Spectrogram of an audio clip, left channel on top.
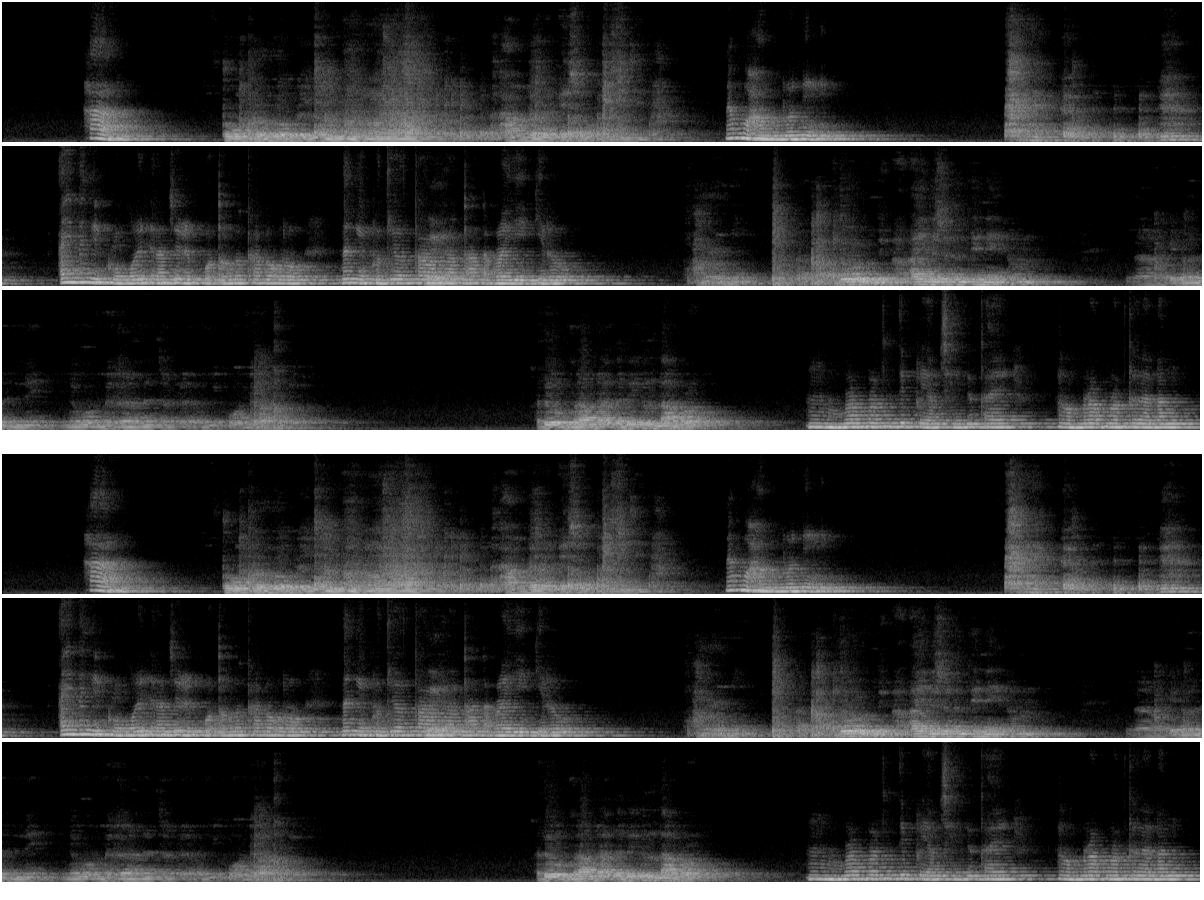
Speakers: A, on the left (about 60°); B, on the right (about 45°).
A: ꯍꯥꯥ
B: ꯇꯨꯝꯈ꯭ꯔꯕ꯭ꯔꯣ ꯀꯔꯤꯔꯣ ꯃꯤꯅ ꯋꯥ ꯉꯥꯡꯔꯒ ꯍꯪꯔꯒ ꯀꯩꯁꯨ ꯈꯨꯝꯗꯦꯅꯦ
A: ꯅꯪꯕꯨ ꯍꯪꯕ꯭ꯔꯣꯅꯦ
B: <unintelligible>
A: ꯑꯩ ꯅꯪꯒꯤ ꯀꯣꯜ ꯋꯥꯔꯤ ꯁꯅꯕꯁꯦ ꯔꯦꯀꯣꯔꯠ ꯇꯧꯔꯒ ꯊꯥꯔꯛꯎꯔꯣ ꯅꯪꯒꯤ ꯈꯣꯟꯖꯦꯜ ꯇꯥꯕ꯭ꯔꯥ
B: ꯌꯥꯏ
A: ꯇꯥꯗꯕ꯭ꯔꯥ ꯌꯦꯡꯒꯦꯔꯣ
B: ꯌꯥꯏꯅꯦ ꯑꯥ ꯑꯗꯨ ꯑꯩꯅꯁꯨ ꯅꯠꯇꯦꯅꯦ ꯑꯗꯨꯝ ꯅꯥ ꯀꯩꯅꯣꯅꯅꯤꯅꯦ ꯅꯦꯠꯋꯥꯛꯅꯔ ꯅꯠꯇ꯭ꯔꯥꯒ ꯑꯩꯒꯤ ꯐꯣꯟꯅꯔ ꯑꯣꯏ ꯑꯗꯨ ꯃꯔꯛ ꯃꯔꯛꯇꯗꯤ ꯑꯗꯨꯝ ꯇꯥꯕ꯭ꯔꯣ
A: ꯎꯝ ꯃꯔꯛ ꯃꯔꯛꯇꯗꯤ ꯌꯥꯝ ꯁꯦꯡꯅ ꯇꯥꯏ ꯃꯔꯛ ꯃꯔꯛꯇꯅ ꯅꯪ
